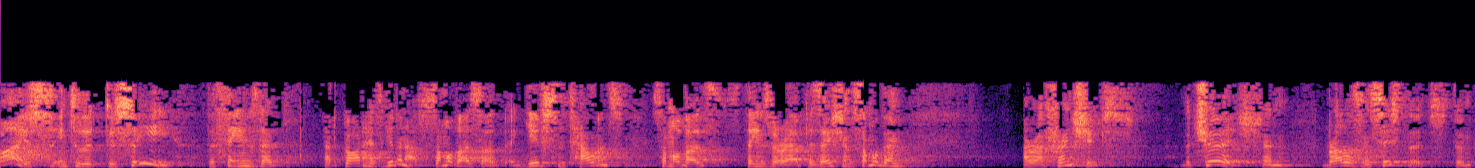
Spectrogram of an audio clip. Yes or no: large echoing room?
yes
